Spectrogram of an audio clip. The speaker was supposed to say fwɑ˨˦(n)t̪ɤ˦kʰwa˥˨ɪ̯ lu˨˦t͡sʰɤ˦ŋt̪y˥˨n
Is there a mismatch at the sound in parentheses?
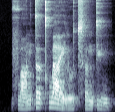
yes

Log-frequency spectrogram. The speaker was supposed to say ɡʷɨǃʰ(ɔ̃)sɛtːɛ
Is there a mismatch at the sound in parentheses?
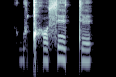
yes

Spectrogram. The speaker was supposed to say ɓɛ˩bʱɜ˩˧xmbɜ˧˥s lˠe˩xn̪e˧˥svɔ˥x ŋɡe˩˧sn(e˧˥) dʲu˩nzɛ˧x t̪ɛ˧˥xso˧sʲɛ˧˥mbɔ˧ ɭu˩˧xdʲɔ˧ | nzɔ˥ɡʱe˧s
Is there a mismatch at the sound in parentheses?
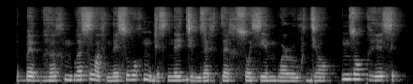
no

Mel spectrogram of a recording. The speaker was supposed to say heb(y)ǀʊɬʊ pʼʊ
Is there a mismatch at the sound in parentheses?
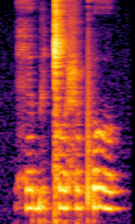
no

